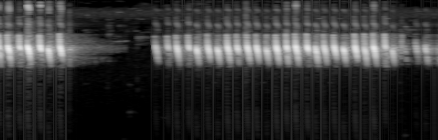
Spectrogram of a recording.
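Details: Male golden-bellied gerygone in full song: a fast, high, ringing trill of crisp repeated notes, a one-second pause, then a longer trill at the same rapid pace, clean and without other sounds.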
